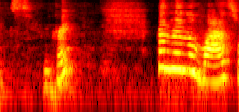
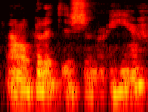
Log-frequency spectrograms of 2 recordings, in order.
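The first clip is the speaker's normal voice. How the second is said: muttered aside; 6 semitones lower, 16 dB quieter, much faster than usual. Real, not acted. Muttered aside while writing.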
